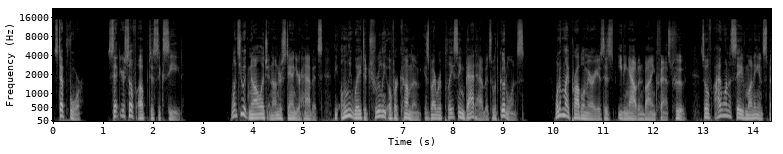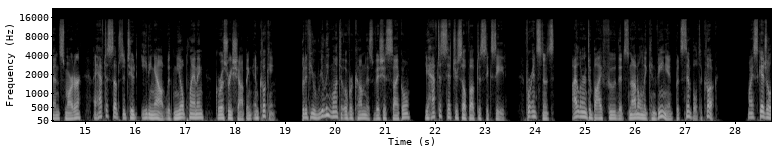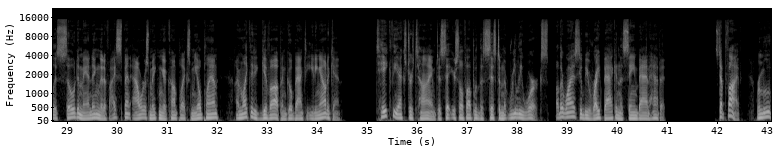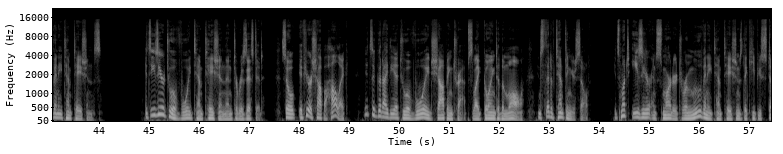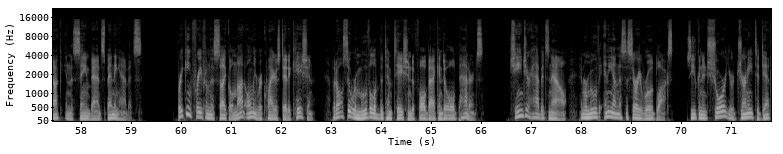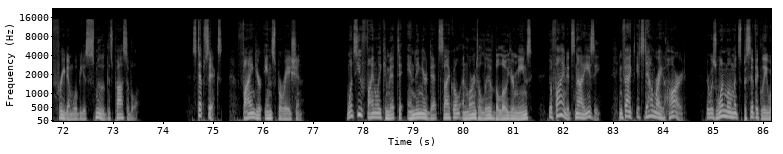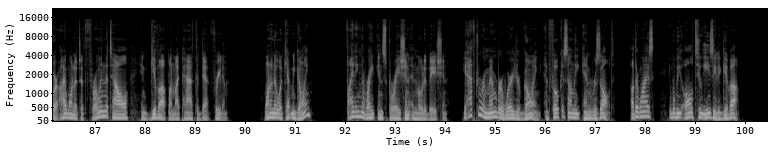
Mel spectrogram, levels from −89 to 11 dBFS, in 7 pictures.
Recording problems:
none

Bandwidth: 14.5 kHz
